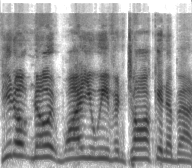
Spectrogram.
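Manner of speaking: furious, loud, high, angry screaming. Retelling a man screaming at someone who admitted not knowing enough, mock-angry screaming. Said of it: "he's screaming at you saying".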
